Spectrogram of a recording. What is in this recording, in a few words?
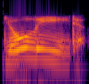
following friend, swat fem; vo; Counter Strike Model Pack; CS:GO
